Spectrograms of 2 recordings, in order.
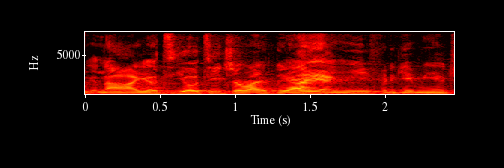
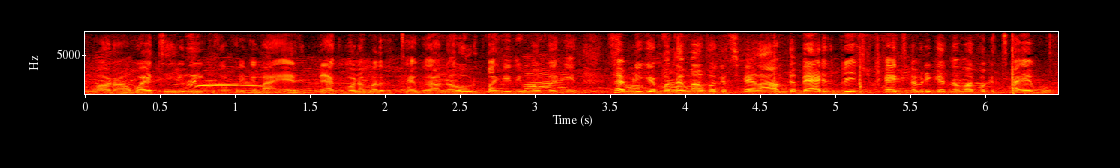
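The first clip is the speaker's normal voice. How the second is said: fast, louder fired-up rant; mock indignant rant; 4 semitones higher, 5 dB louder, faster than usual. Real, not acted. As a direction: rant fast about the teacher. Ranting about teacher.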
